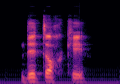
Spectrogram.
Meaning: to distort, to misrepresent
- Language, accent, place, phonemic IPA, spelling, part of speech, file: French, France, Lyon, /de.tɔʁ.ke/, détorquer, verb, LL-Q150 (fra)-détorquer.wav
